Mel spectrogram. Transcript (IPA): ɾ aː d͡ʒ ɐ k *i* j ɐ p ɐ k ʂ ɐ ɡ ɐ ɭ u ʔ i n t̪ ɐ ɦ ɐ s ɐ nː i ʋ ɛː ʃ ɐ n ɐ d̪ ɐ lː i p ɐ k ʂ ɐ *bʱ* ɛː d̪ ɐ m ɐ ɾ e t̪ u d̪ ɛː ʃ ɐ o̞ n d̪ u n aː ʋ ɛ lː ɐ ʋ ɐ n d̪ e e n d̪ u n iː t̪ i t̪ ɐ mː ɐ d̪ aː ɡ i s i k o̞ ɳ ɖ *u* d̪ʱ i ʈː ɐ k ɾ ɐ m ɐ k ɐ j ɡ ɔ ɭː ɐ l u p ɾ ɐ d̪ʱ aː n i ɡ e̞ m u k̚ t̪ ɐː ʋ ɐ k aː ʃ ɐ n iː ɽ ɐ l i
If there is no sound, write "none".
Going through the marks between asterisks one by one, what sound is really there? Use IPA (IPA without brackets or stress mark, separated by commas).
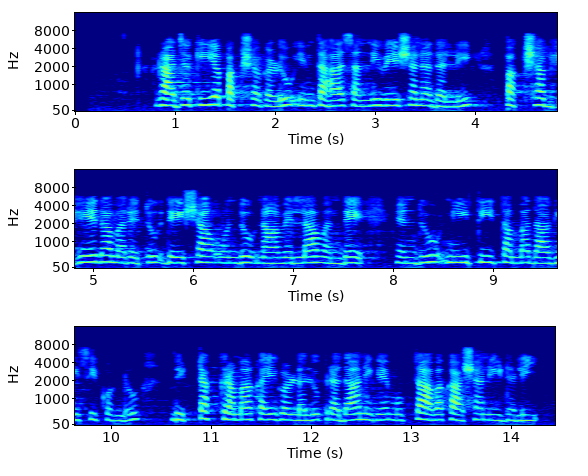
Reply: iː, bʱ, u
